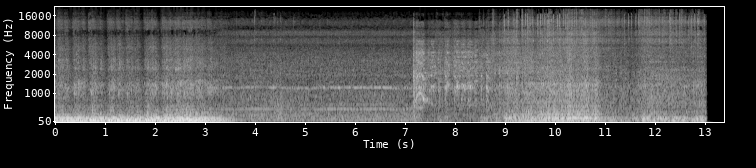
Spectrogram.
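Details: Supercharged Z28 first fire after reassembly: cranks and catches, runs loud and uneven, then settles to a lumpy, unsettled idle; still needs carb tuning and timing adjustment.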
